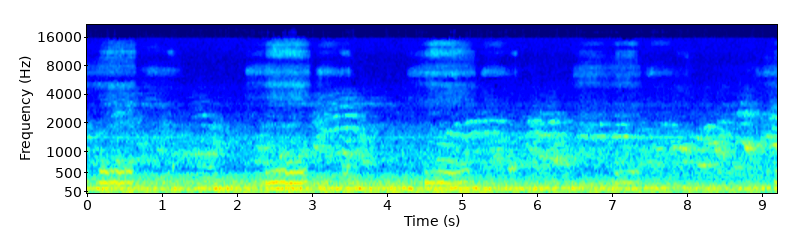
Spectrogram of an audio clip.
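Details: Sleeping French bulldog snoring: repeated low snorting, rattling breaths with a faint whistling note.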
